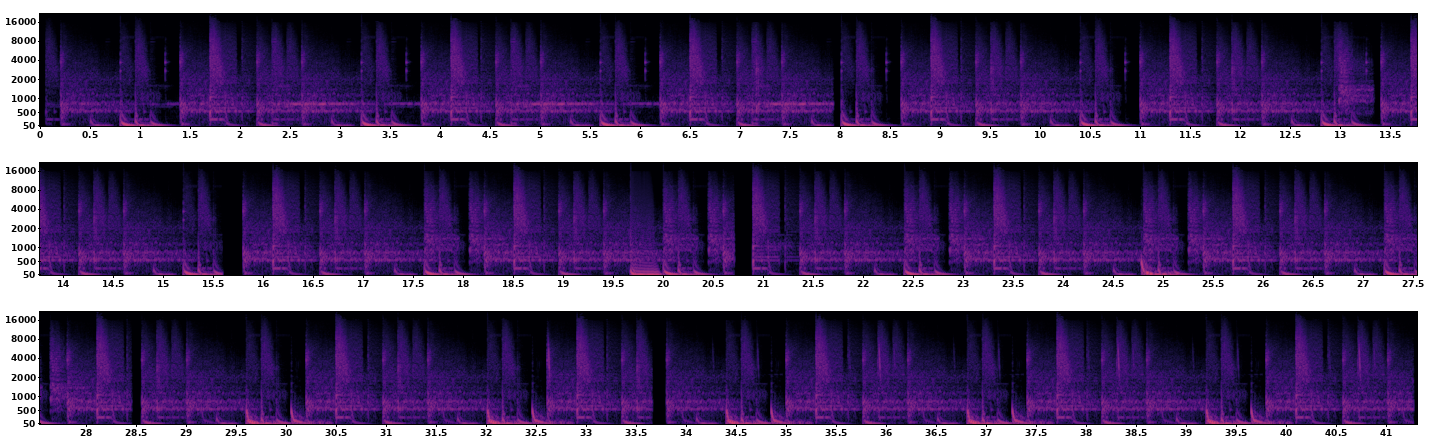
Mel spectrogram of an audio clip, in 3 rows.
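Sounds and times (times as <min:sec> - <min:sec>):
NI Battery 4 terrorcore drum kit: 0:00.0 - 0:41.3.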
